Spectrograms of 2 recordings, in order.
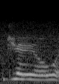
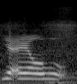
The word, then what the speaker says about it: Yael: Or Jail, if you want to pronounce it American-ish. But Yael, what she was essentially was happening.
